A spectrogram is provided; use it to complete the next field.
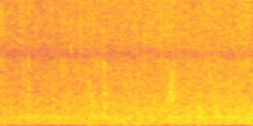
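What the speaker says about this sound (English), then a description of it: "Wow, look at that rain coming down." Heavy rain falls just beyond a porch, a dense, loud, unbroken hiss of drops pattering on surfaces with no letup and no voices.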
